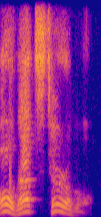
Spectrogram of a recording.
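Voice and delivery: wooden, unconvincing bad-actor delivery. Showing how a badly acted reaction to tragic news sounds: imitating bad acting. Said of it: "that's bad acting".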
